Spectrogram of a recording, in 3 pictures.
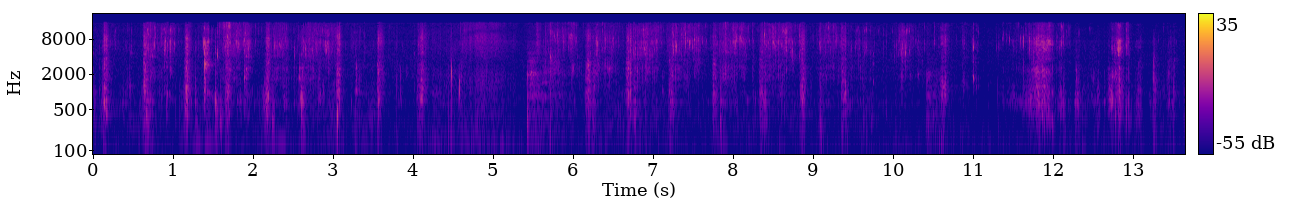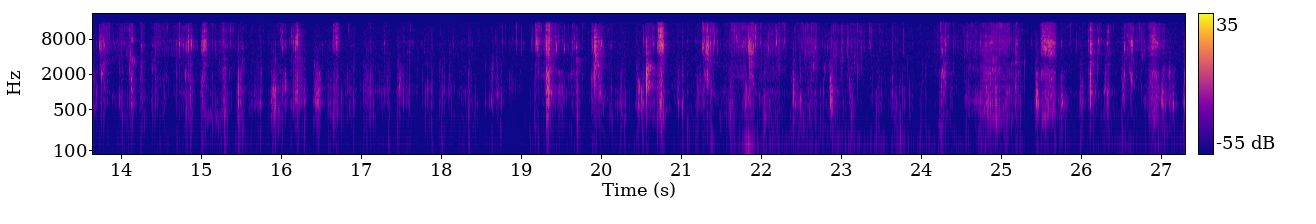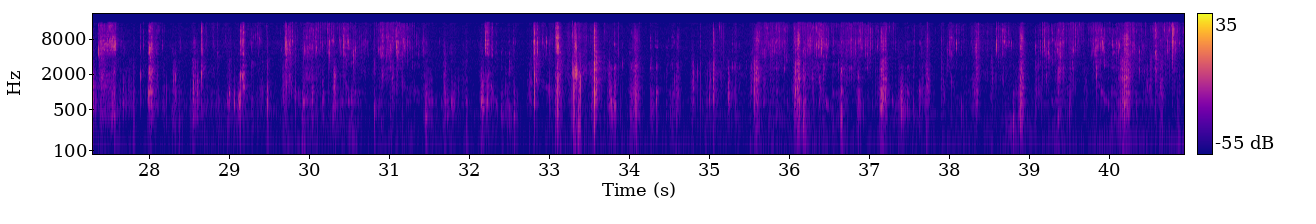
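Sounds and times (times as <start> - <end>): close chewing with mouth clicks: 0.0 - 4.8, 5.4 - 40.9.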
